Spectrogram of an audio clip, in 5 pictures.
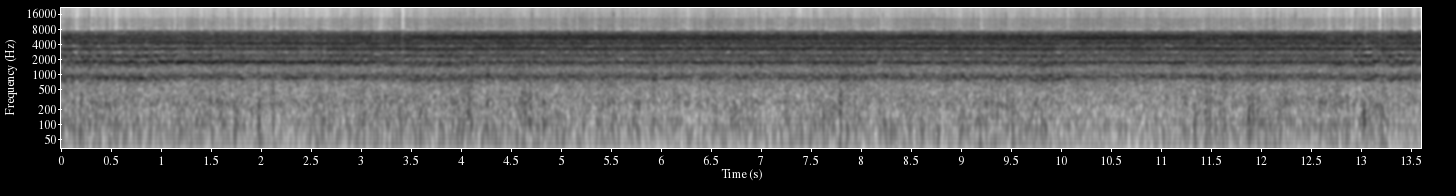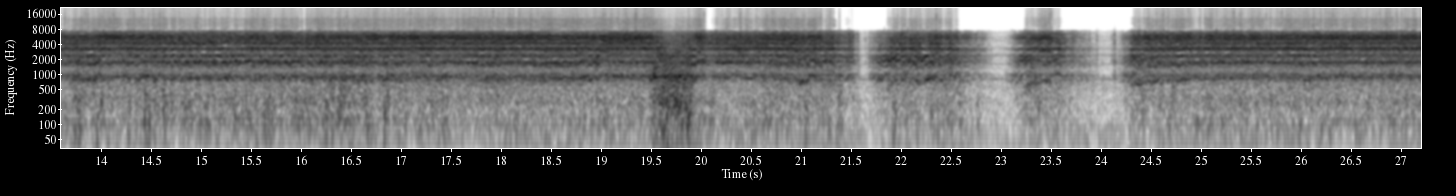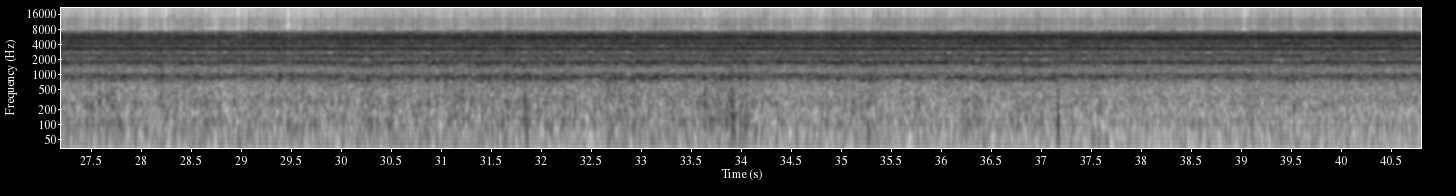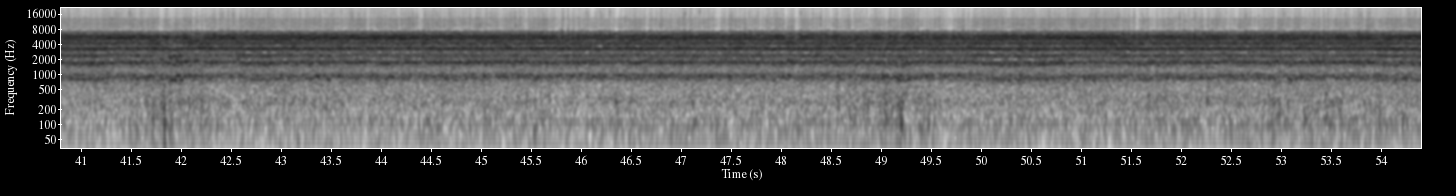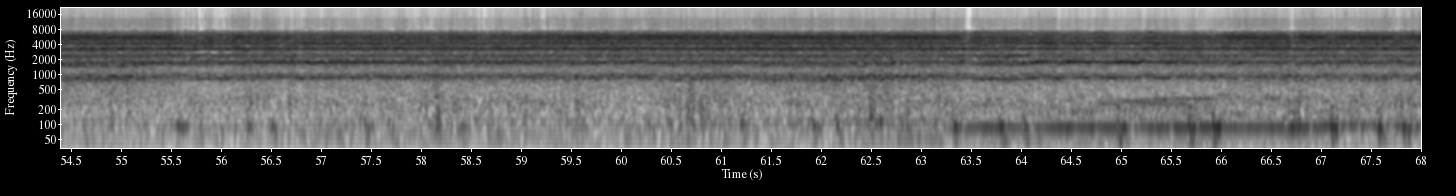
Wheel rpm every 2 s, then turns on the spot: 220, 230, 230, 230, 230, 230, 230, 220, 230, 220, 170, 70, 160, 230, 230, 220, 230, 240, 230, 230, 230, 230, 240, 240, 230, 220, 230, 220, 230, 230, 230, 220, 230, 230.
none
